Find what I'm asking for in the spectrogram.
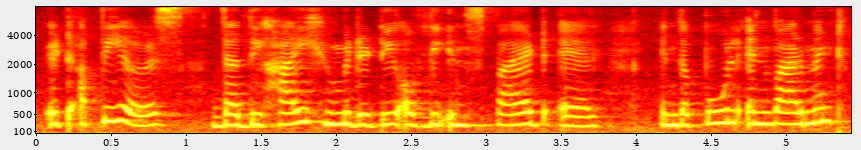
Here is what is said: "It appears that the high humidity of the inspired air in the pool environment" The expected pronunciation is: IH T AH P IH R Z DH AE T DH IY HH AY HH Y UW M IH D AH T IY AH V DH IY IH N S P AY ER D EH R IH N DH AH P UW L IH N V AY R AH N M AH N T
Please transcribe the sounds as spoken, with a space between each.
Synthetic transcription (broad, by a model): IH T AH P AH R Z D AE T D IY HH AY HH Y UW M IH D AH T IY AH V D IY IH N S P AY ER D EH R IH N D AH P UW L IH N V AY R M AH N T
